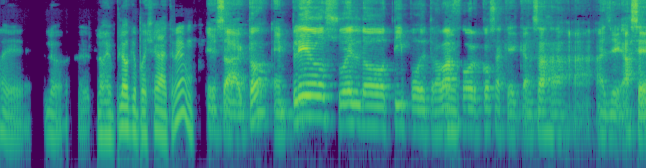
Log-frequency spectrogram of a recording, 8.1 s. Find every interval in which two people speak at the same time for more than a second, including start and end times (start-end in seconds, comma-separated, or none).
none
